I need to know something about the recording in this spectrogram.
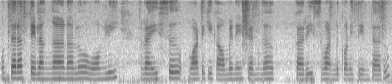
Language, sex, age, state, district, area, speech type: Telugu, female, 30-45, Telangana, Peddapalli, rural, spontaneous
